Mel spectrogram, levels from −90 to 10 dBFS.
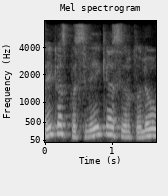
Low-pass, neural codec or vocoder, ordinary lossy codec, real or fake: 7.2 kHz; none; AAC, 32 kbps; real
